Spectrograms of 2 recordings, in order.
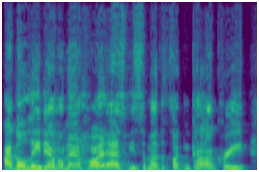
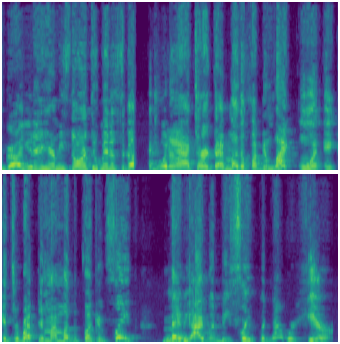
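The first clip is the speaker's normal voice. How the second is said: high, incredulous rant; indignant protest; 4 semitones higher than usual. Retold or imitated. Patient woken by nurse for sleep medicine, indignant. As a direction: argue back with exaggerated offence, pitched up.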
